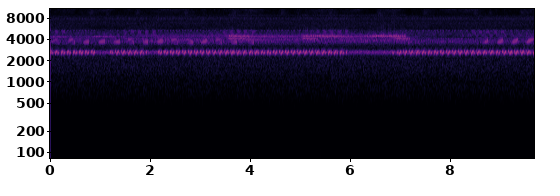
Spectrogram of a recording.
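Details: Bell cricket chorus as a nature sound: a steady, rapidly pulsed high trill runs throughout, while a higher ringing series of bell-like notes rises and fades between about three and seven seconds, with several insects overlapping.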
